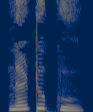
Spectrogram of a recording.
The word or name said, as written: ನಡಗೆ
